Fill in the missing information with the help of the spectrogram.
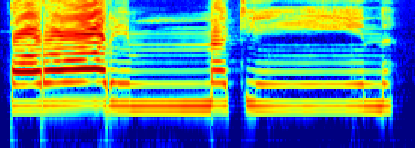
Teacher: پھر حرف المیم ہے کلمت مکین میں، تو یہاں حکم ہوا ادغام بغنہ. ہم یہ تنوین کو میم میں ملا کے غنہ اور تشدید کے ساتھ یہ حکم کو ادا کریں گے. قرار مکین، کلمت مکین کے آخری میں نون کے نیچے تنوین زیر ہے.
